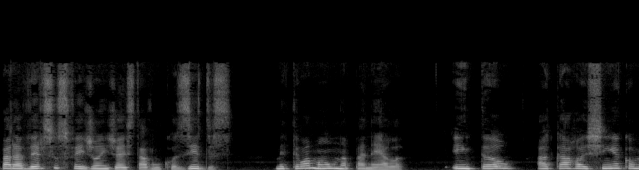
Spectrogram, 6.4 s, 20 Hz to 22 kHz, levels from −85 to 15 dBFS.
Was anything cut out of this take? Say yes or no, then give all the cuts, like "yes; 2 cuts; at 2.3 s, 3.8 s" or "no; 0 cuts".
yes; 1 cut; at 4.4 s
